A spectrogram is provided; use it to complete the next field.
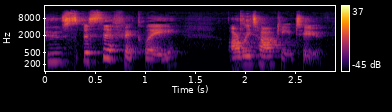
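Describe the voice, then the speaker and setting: A woman speaks at a moderate pace. The room has audible echo, and there is noticeable background noise. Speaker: trainer for association membership directors. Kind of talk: video tutorial.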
